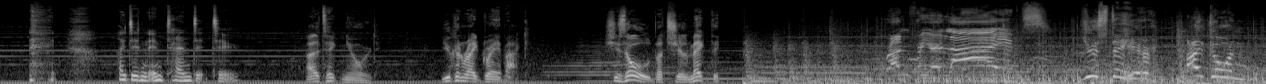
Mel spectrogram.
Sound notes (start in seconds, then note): 0.3 chuckle; 7.3 horn sounds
